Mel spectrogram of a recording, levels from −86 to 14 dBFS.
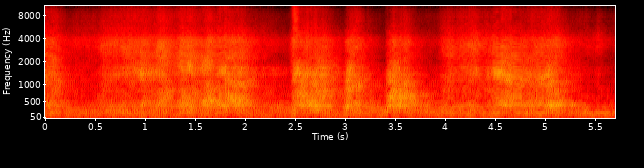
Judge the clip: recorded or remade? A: remade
